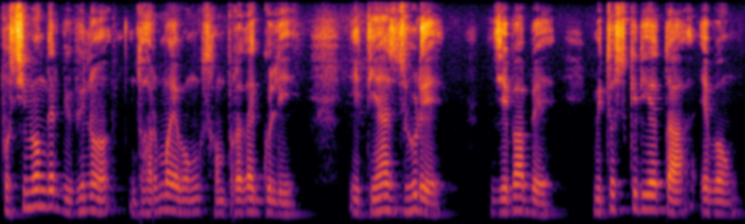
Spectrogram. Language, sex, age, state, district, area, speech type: Bengali, male, 18-30, West Bengal, Murshidabad, urban, spontaneous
